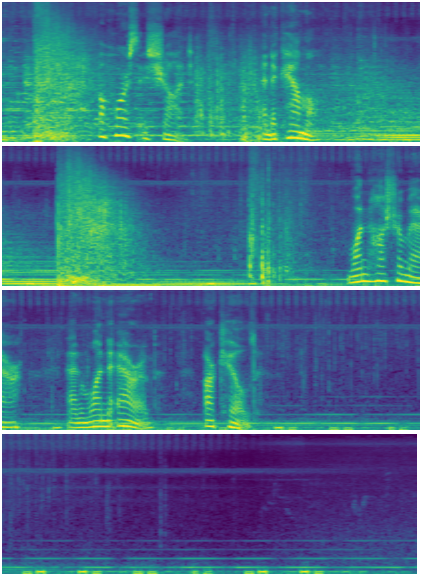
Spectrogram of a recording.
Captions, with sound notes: [Gunshot] A horse is shot and a camel. [Gunshot] [Thud] One Hashomer and one Arab are killed.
